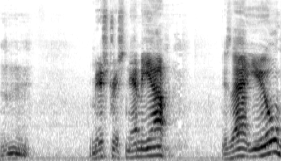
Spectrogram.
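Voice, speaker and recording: A man does a put-on character voice at a fairly high pitch and a very slow pace. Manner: calling out.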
